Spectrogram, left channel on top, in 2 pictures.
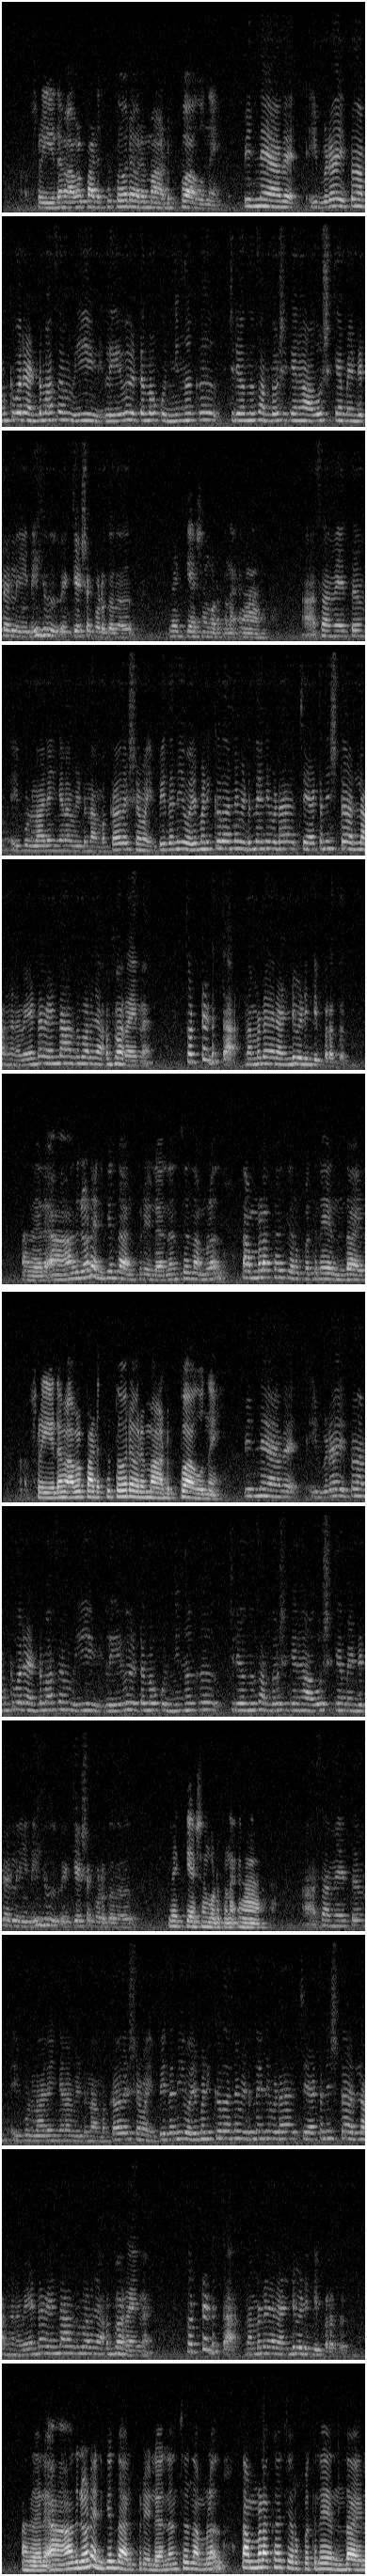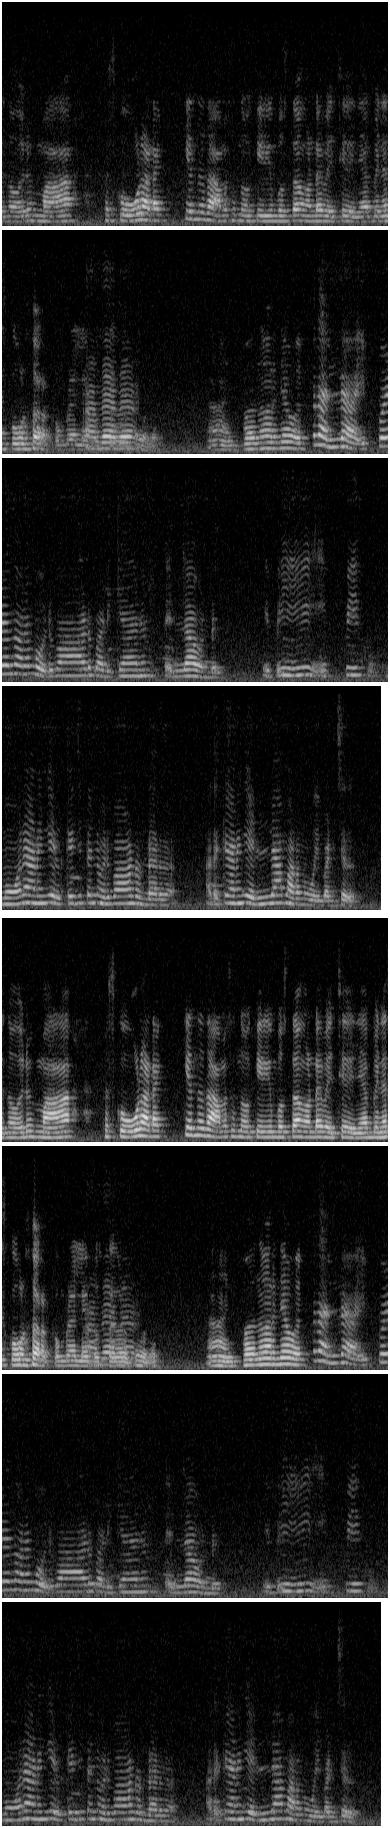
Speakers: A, on the right; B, on the left.
A: ഫ്രീഡം അവൾ പ കുത്തോര ഒരു മടുപ്പാകുന്നേ
B: പിന്നെ അതെ ഇവിടെ ഇപ്പ നമുക്ക് പ്പ രണ്ടു മാസം ഈ ലീവ് കിട്ടുമ്പോ കുഞ്ഞുങ്ങൾക്ക് ഇച്ചിരി ഒന്നും സന്തോഷിക്കാനും ആഘോഷിക്കാൻ വേണ്ടിട്ടല്ലേ ഈ ലീവ് വെക്കേഷൻ കൊടുക്കുന്നത്
A: വെക്കേഷൻ കൊടുക്കണെ ആഹ്
B: ആഹ് സമയത്തും ഈ പുള്ളാരെ ഇങ്ങനെ വിട്ന നമുക്കത് വഷമാ ഇപ്പ ഇതന്നെ ഈ ഒരു മണിക്കൂർ തന്നെ വിടുന്നതിന് ഇവിടെ ചേട്ടന് ഇഷ്ടല്ല അങ്ങനെ വേണ്ട വേണ്ടാ എന്ന് പറഞ്ഞ അവൻ പറയുന്നേ തൊട്ടടുത്താ നമ്മുടെ രണ്ട് വീടിന്റെ ഇപ്പുറത്ത്
A: അതെ ലെ അതിനോട് എനിക്കും താല്പര്യല്ല എന്താച്ചാൽ നമ്മള് നമ്മളൊക്കെ ചെറുപ്പത്തില് എന്തായിരുന്നു ഒരു മാ സ്കൂൾ അടക്കിന്ന താമസം നോക്കിയിരിക്കും പുസ്തകം കൊണ്ട് വെച്ച് കഴിഞ്ഞാ പിന്ന സ് സ്കൂൾ തുറക്കുമ്പോഴല്ലേ
B: അതെ
A: പുസ്തകട്കോള്ളൂ
B: അതെ
A: ആഹ് ഇപ്പന്ന് പറഞ്ഞ
B: ഇല്ല ഇപ്പോഴന്ന് പറയുമ്പോ ഒരുപാട് പഠിക്കാനും എല്ലാം ഉണ്ട് ഇപ്പ ഈ ഇപ്പ ഈ മോനാണെങ്കി എൽ കെ ജി തന്നെ ഒരുപാടുണ്ടായിരുന് അതൊക്കെയാണെങ്കി എല്ലാം മറന്നു പോയി പഠിച്ചത്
